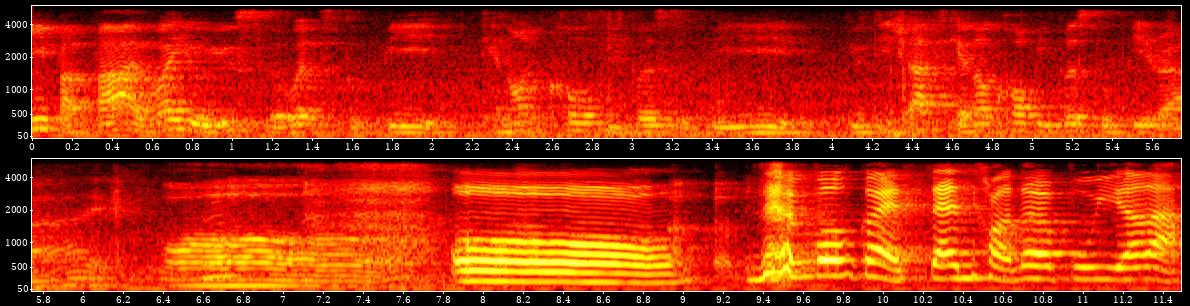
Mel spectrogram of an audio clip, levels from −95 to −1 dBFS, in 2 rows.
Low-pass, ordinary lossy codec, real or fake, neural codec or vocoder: 5.4 kHz; none; real; none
